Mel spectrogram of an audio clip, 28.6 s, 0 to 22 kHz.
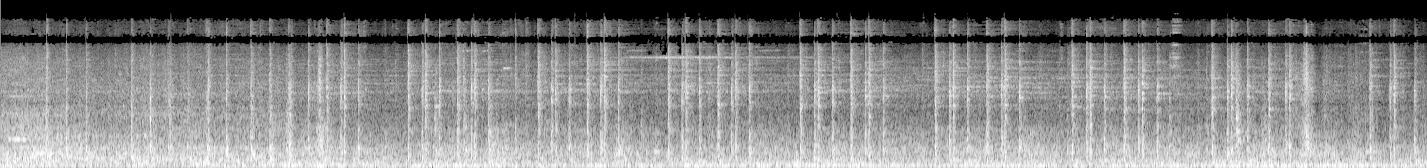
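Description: Freight train of open gondola wagons rolling past close by, steel wheels clicking rhythmically over rail joints under a steady rumble, with a brief faint wheel squeal a little before halfway. The engine of the ChME3T diesel shunting locomotive is heard as it passes at the start.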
